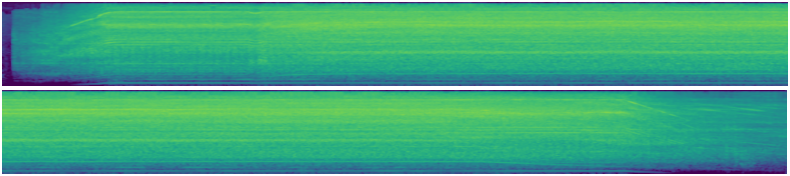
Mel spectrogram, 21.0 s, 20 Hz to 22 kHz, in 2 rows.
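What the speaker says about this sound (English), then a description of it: "If you can hear, the ventilator started, but again it handled both of the tools just good without any problems." Steady whine of a Bluetti AC200MAX off-grid power station's cooling fan running loud and constant for about twenty seconds, droning under the roar of two power tools running at once, then winding down at the end.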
